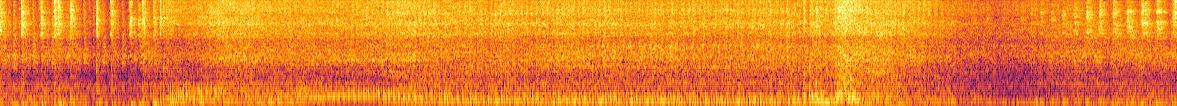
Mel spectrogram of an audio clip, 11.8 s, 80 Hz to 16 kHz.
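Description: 2010 cc Volkswagen air-cooled flat-four stroker engine in a dune buggy running after its first cold start in months: its speed picks up about two seconds in and holds, a quick rev up and back down comes about eight seconds in, then it settles to a lower speed.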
